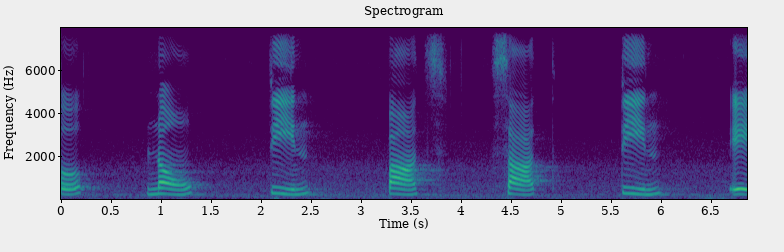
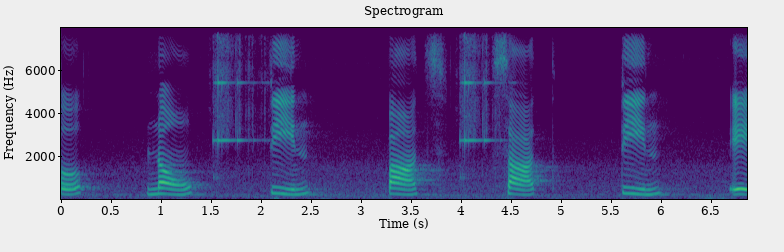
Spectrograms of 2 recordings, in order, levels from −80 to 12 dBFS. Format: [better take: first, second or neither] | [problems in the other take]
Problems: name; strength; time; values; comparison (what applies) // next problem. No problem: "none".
first | background sound (Coin (dropping) / Glass); 11 dB below the speech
